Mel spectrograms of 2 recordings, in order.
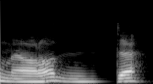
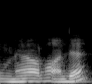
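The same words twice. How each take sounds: First: MA RA DA with the d closed and held, then a firm "da"; blocked on shadda. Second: "ma ra da" as three open syllables with a single d; without shadda. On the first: Teacher showing how shadda blocks the fatha, doubled d. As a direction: block on the d after "ra", then release it loudly. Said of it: "elle est là pour me bloquer". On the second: Teacher showing the word with shadda erased, simple d. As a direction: let each vowel sound, no hold on the d. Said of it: "Si j'efface le shadda, du coup". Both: Shown as a demonstration.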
